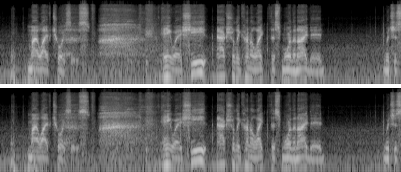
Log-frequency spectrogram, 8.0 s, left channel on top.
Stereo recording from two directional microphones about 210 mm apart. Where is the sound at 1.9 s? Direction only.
10° right (ahead or behind).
